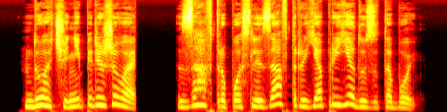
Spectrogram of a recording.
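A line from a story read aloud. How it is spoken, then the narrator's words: Father shouting after someone. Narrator (Russian): прокричал мне вслед папка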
